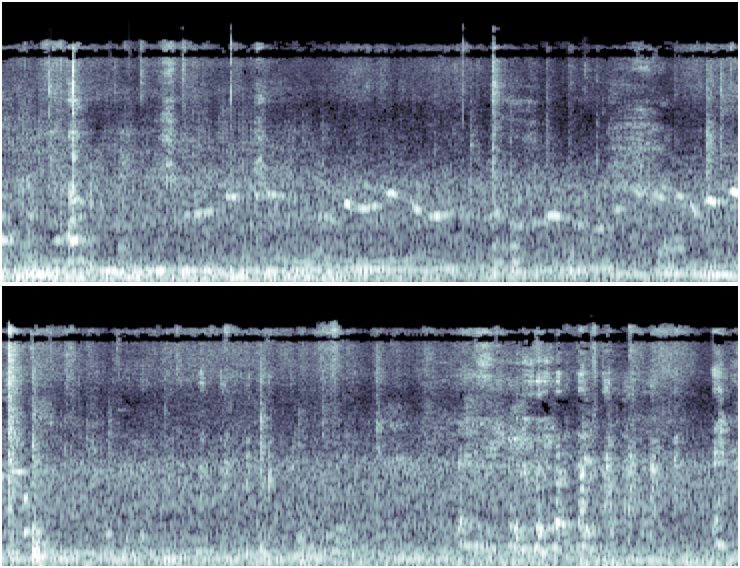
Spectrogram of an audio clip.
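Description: Steady low hum inside a Doppelmayr aerial tram cabin as it rides along its cables, with voices of other passengers wavering in the background. A single sharp click comes about halfway through.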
